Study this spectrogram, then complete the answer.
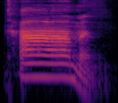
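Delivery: TOMMEN high on TOM, MEN dropping away; neutral-tone ending. Shown as a demonstration. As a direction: hold TOM high and loud, let MEN fall off toneless. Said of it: "falls off at the end".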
